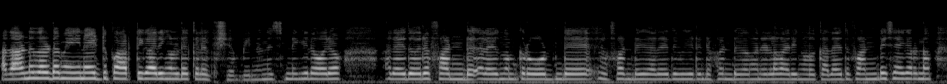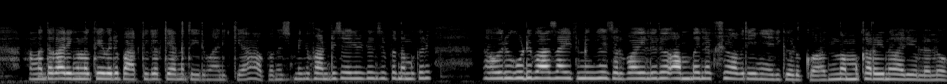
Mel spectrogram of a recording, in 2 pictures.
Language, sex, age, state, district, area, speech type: Malayalam, female, 18-30, Kerala, Kozhikode, urban, spontaneous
